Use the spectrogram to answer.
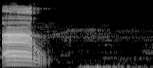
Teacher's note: اس کو آپ نے پر کرنا ہے را کو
